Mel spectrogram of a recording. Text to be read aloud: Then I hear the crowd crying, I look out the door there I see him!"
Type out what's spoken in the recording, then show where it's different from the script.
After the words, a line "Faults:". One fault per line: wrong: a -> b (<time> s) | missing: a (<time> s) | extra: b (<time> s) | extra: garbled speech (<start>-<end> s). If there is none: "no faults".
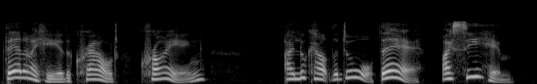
Then I hear the crowd crying, I look out the door there I see him!"
Faults:
no faults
